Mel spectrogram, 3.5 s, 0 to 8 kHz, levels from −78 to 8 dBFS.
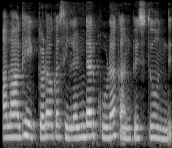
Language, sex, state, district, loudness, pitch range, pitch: Telugu, female, Andhra Pradesh, Sri Satya Sai, -15 LUFS, 215-240 Hz, 225 Hz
